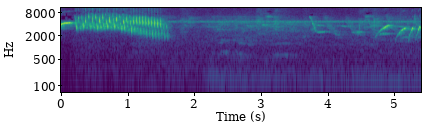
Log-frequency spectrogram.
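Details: Singing Belgian canary, played to encourage other canaries to sing, opens with a dense buzzy high trill lasting over a second, then falls quiet apart from a few faint chirps before sharp rising notes return near the end.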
